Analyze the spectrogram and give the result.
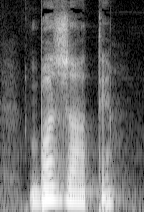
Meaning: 1. to desire, to want, to wish 2. to be anxious, to be willing
- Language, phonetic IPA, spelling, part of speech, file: Ukrainian, [bɐˈʒate], бажати, verb, Uk-бажати.ogg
